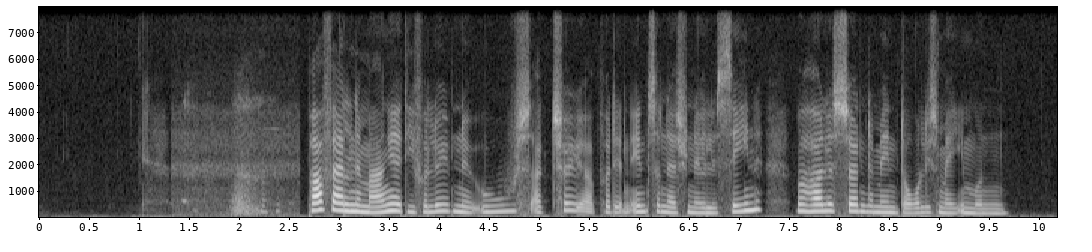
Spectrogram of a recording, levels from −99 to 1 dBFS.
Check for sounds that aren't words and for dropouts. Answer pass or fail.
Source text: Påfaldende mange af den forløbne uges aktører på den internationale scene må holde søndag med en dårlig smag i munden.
fail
